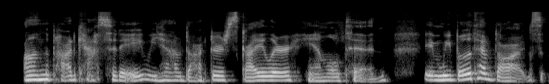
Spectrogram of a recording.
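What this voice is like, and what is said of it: Voice sounds a little funny, unwell. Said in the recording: “my voice sounds a little funny because I'm still recovering from COVID. I'm on like day 5 here. So you may hear that in my voice.”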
